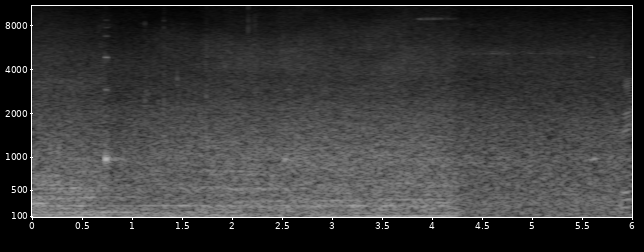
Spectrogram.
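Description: City intersection traffic: a motor vehicle's engine running steadily close by, falling away about four seconds in, over general road noise.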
